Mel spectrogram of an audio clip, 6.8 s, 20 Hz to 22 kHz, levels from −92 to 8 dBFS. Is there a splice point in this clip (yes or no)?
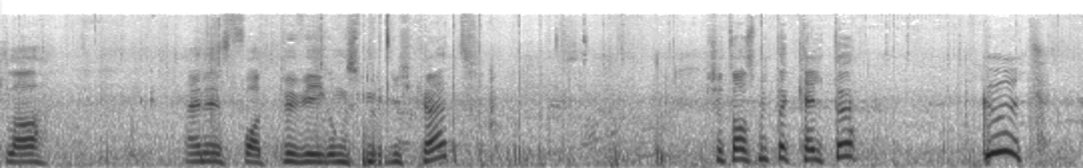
yes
